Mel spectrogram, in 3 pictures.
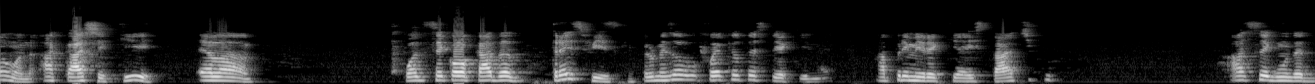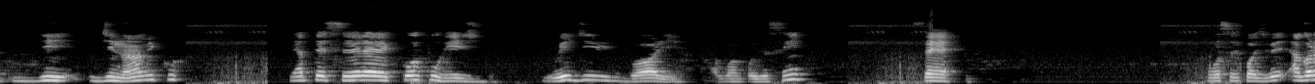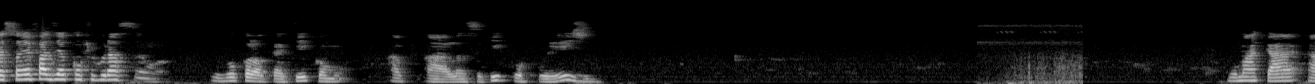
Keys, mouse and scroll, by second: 0.0-0.3 middle drag, 0.6 middle drag, 1.0-1.4 middle drag, 3.5-4.0 middle drag, 4.9-5.5 middle drag, 10.3 click, 12.8 click, 13.9-14.4 middle drag, 16.8 click, 17.9 click, 20.3-20.7 middle drag, 21.0 middle click, 22.5-22.9 middle drag, 23.5-23.9 scroll down 2, 23.9-24.3 middle drag, 25.6 middle drag, 26.1 scroll up 1, 26.6-26.9 middle drag, 27.8 right click, 28.8-29.3 drag, 30.1 click, 31.3 click, 32.0 middle click, 35.3 click, 37.8 right click, 38.6 middle click.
